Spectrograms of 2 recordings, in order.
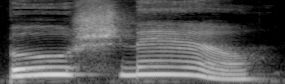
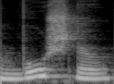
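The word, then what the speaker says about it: Bushnell: Почему-то ее произносили как Кэндис Бушнелл. Мне всегда казалось, что она бушнул, не знаю.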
